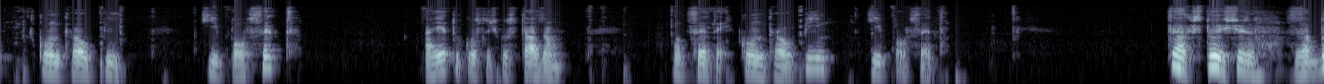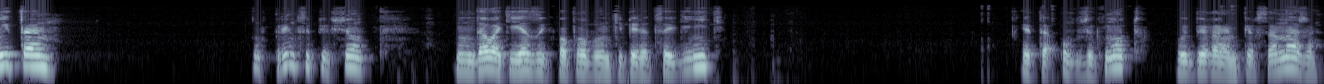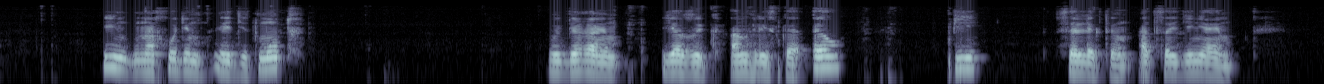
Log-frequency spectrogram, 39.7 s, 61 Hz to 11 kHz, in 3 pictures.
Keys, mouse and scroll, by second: 0.9 ctrl+p, 5.8 shift+click, 7.7 ctrl+p, 22.9 click, 25.4 click, 29.1 middle click, 29.6 middle click, 30.2-31.2 scroll up 1, 31.2 click, 31.2-32.6 scroll up 2, 34.2 l, 35.8 p.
